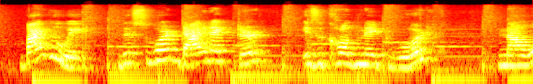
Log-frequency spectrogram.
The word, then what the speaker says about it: director: The pronunciation changes a bit because the vowels in Spanish language are quite direct. It's E, O, U, A, E, and that's it, and that's why it's director.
